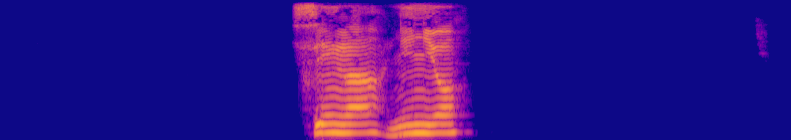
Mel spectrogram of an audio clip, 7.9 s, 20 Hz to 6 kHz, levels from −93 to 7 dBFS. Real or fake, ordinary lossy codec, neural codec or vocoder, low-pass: real; AAC, 48 kbps; none; 5.4 kHz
